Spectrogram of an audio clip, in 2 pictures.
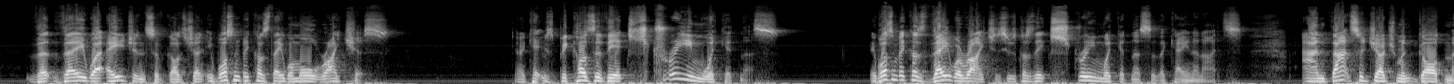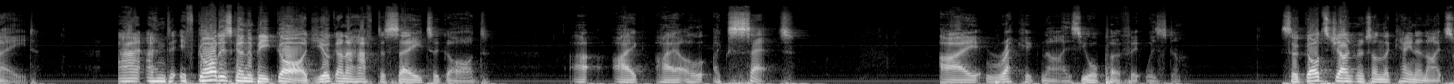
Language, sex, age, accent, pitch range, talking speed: English, male, 50-69, British, 110-150 Hz, 150 wpm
